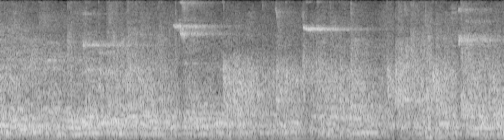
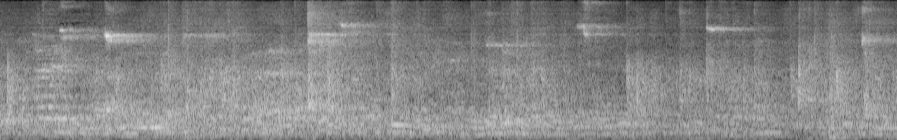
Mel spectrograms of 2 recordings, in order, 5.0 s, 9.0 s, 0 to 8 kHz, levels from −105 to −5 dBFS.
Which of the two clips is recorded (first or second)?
first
